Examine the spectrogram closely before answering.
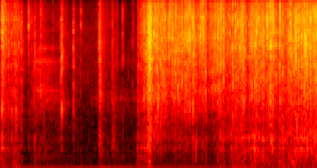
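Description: Cellophane wrapping is cut and pulled off a game box with scissors, crackling and crinkling up close, starting with scattered sharp snaps and then swelling into a dense, continuous rustling that fills the second half without any talking.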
